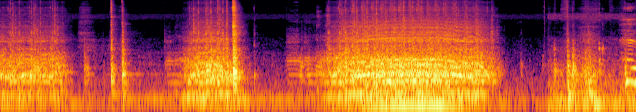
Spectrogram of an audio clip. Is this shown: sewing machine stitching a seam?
yes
